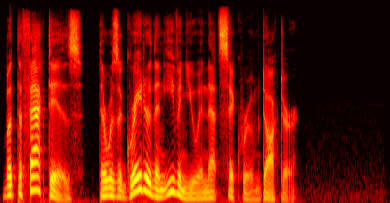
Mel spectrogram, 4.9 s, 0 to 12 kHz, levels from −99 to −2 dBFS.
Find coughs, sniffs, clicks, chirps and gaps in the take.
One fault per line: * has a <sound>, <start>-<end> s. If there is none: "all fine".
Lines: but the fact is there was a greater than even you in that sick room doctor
all fine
